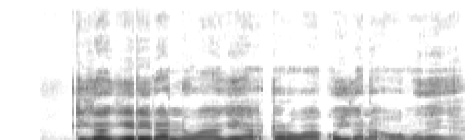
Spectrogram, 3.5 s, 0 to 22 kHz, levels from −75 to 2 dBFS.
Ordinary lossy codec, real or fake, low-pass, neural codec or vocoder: none; fake; none; vocoder, 44.1 kHz, 128 mel bands every 256 samples, BigVGAN v2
